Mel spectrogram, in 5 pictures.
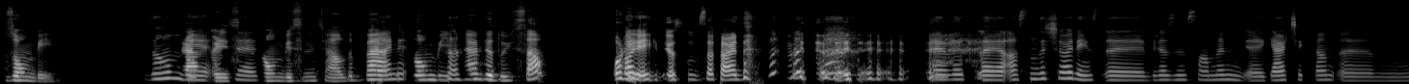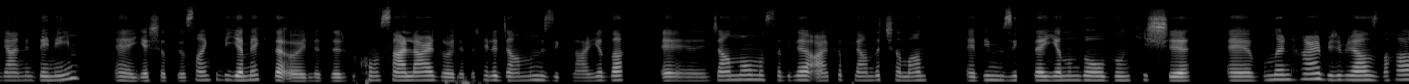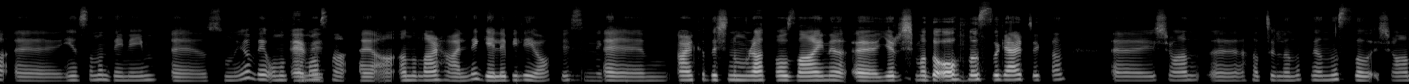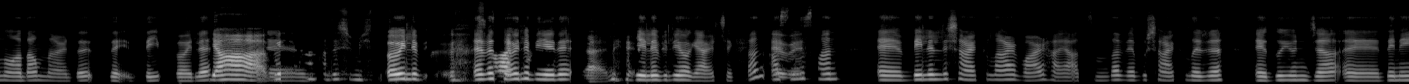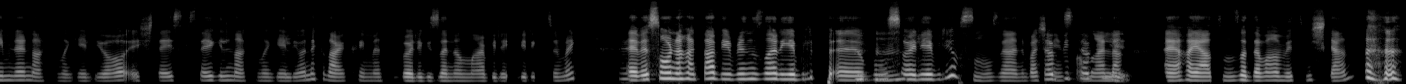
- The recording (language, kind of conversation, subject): Turkish, podcast, Hangi şarkıyı duyunca aklınıza belirli bir kişi geliyor?
- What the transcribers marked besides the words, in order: laughing while speaking: "de"; laughing while speaking: "Evet, öyle"; laugh; chuckle; tapping; laughing while speaking: "olması"; stressed: "Ya"; other background noise; chuckle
